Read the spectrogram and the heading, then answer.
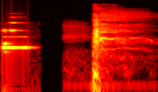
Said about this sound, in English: Now I gotta yawn. And I made you yawn.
